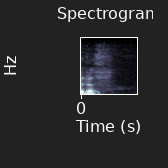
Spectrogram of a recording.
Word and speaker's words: Dourif: I don't know how to pronounce his fucking name. Dourif. Dourif. Oh, that's weird. Like Jury.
